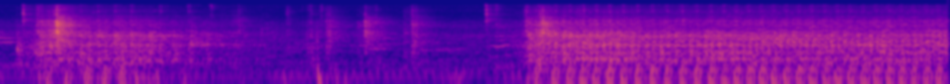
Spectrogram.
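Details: Honda automatic scooter, hard to start: catches after a few rough, uneven firings, then a lumpy, hunting idle; stumble caused by a faulty engine oil temperature (EOT) sensor, fixed by replacing the sensor with a bolt.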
